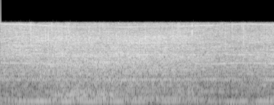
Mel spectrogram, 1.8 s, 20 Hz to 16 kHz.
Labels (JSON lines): {"label": "anthrophony, boat engine", "recorder": "SoundTrap 500"}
